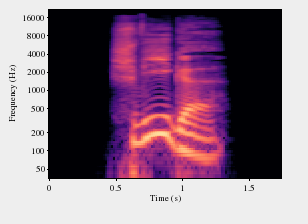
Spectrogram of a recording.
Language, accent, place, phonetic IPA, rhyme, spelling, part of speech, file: German, Germany, Berlin, [ˈʃviːɡə], -iːɡə, schwiege, verb, De-schwiege.ogg
- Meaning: first/third-person singular subjunctive II of schweigen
